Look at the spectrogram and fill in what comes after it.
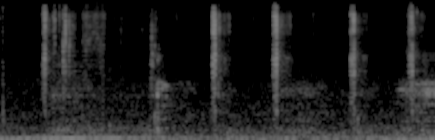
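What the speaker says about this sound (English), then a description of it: "I find this is easy to do with my smaller scissors, just because they've got a lovely sharp pointy set of blades to them." Small, sharp, pointy scissors fringe-cut a paper circle, giving a series of crisp, close snips spaced about half a second apart over quiet background.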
